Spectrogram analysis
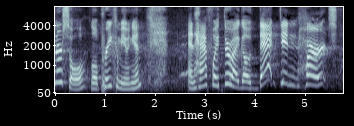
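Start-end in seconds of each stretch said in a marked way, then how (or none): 3.9-5.7 slow defiant taunt. Retold or imitated. Kid mouthing off.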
